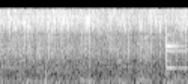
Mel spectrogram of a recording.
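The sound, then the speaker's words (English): Garlic and spices frying in a pan over lowered heat while being stirred: a soft, steady crackling sizzle with occasional scraping stirs, faint and without talk. “I'm just stirring this around enough to get the garlic all fragrant, which is the main thing.”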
